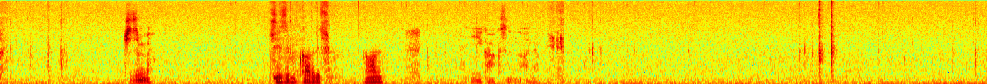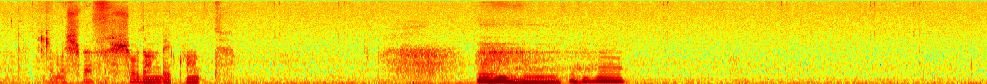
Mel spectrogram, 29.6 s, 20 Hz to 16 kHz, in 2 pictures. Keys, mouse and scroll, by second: 0.2-3.5 shift+middle drag, 3.5 shift+a, 3.7 scroll down 1, 4.2 g, 4.9 r, 6.3 r, 7.1 r, 8.1 middle click, 8.6 r, 9.4 r, 12.3 click, 13.3-14.1 scroll up 4, 13.4 middle click, 14.4 scroll up 1, 14.4 shift+middle click, 14.8-15.3 scroll down 4, 15.3 click, 15.8 x, 19.1-29.6 drag.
